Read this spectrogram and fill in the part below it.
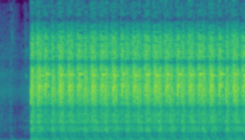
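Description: Sustained automatic gunfire in the battle royale game PUBG Mobile, a loud, rapid, unbroken burst that starts abruptly after a short silence and continues to the end.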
